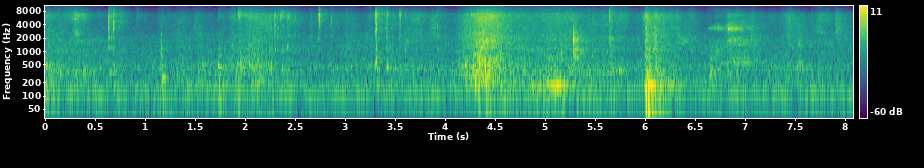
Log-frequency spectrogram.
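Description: Scattered small clicks and knocks of things being handled, with a short rustling swell about four seconds in and a sharper knock about six seconds in.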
